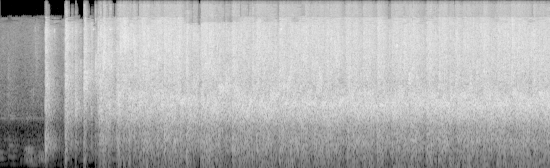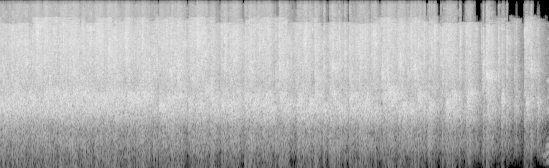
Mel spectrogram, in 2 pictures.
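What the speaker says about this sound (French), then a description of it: "je demande à l'assistante de bien vouloir vous applaudir." An audience at a conference on talking about death breaks into sustained, dense applause that starts abruptly and continues loud and steady for about ten seconds.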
